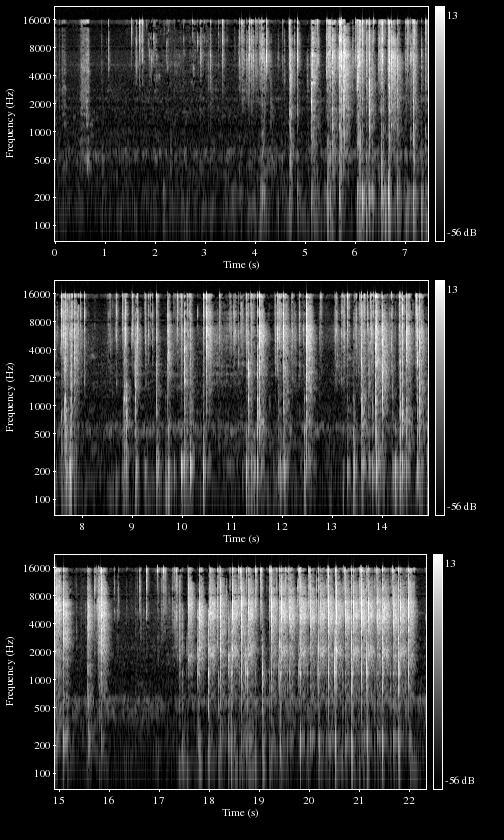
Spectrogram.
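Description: Plastic squeeze bottle of thick gel cleaner squeezed hard by hand, the gel spurting and squelching out onto wet sponges with quick crackling and popping. It comes in stretches, with a short break about two-thirds through, then a fast, dense run of squirts near the end.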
